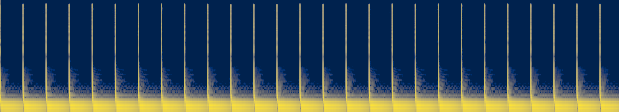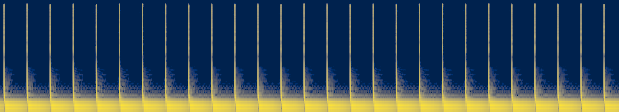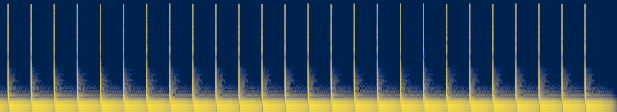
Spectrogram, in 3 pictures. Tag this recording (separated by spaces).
kick drum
